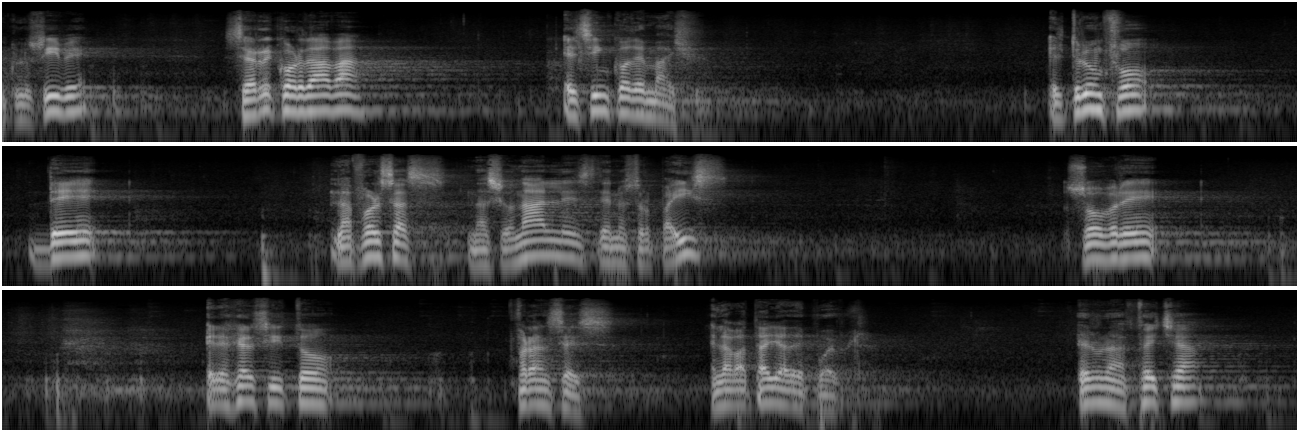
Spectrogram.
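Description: An elderly man speaks slowly and deliberately into a microphone, in bursts with long pauses, in a reverberant hall.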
